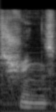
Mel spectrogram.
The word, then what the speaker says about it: Xing: up before we start reports our super inconsistent about the spelling and pronunciation of shing's name I would say that the majority of sources refer to her as Shing but a good chunk spell it slightly different as Shang she also apparently sometimes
